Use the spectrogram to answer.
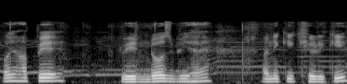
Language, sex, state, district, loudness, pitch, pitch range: Hindi, male, Jharkhand, Ranchi, -17 LUFS, 140 Hz, 135-160 Hz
